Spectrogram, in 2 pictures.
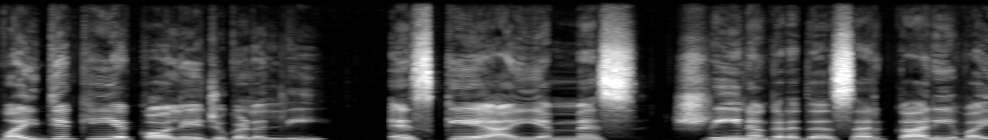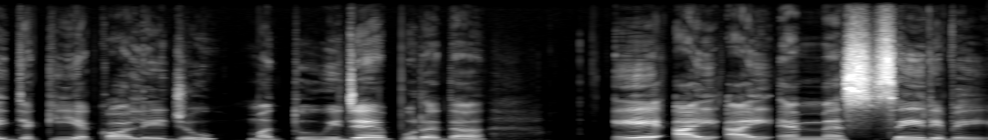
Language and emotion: Kannada, neutral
